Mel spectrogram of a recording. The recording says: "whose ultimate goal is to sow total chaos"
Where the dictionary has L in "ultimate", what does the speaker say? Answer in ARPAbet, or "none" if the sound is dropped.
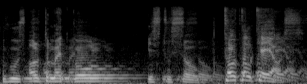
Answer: L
